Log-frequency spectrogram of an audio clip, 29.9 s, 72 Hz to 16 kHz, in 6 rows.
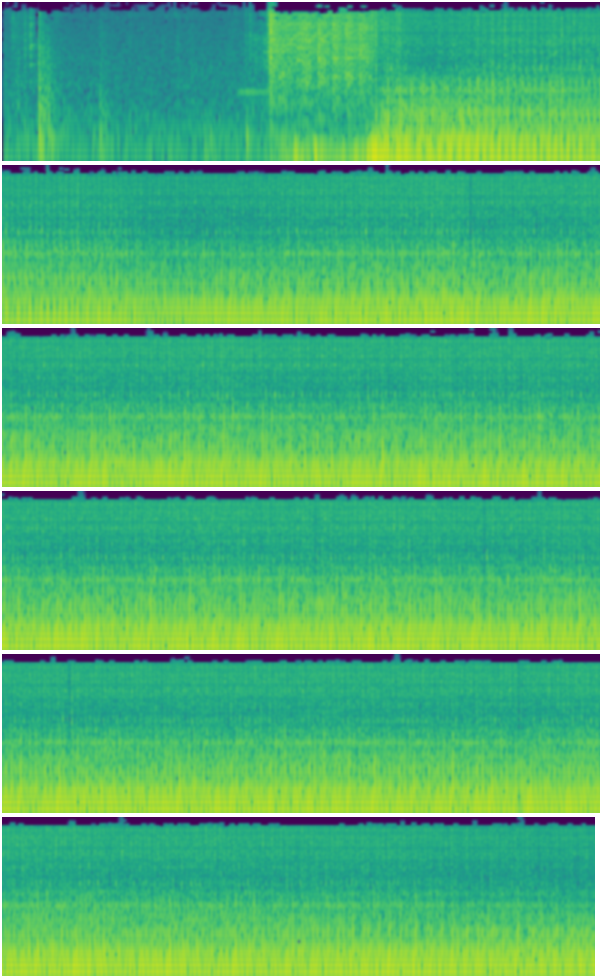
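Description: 2010 Chevrolet Camaro's 3.6-litre V6, fitted with long-tube headers, high-flow cats and an aftermarket axle-back exhaust, cranks briefly about two seconds in, catches with a sharp flare, then settles into a steady idle.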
